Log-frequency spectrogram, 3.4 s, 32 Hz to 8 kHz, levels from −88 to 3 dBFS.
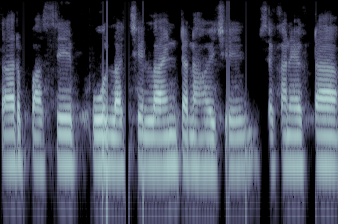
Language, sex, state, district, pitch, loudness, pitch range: Bengali, male, West Bengal, Purulia, 140 Hz, -23 LUFS, 135-145 Hz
